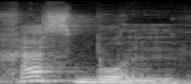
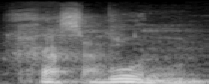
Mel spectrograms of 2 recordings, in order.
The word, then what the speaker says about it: Hasbún: no es hasbun, es asbun. Y luego me enteré que como es de origen árabe, exactamente, en el idioma árabe la H se pronuncia como J, por lo tanto es jasbun.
